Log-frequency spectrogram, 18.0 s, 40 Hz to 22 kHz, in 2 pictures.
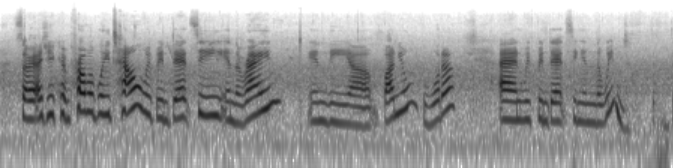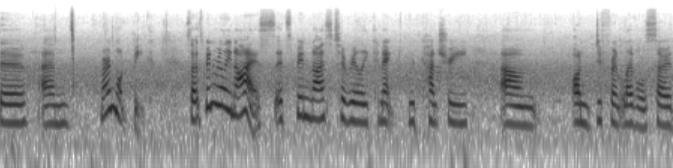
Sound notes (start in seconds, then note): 4.4 speaking in Woi Wurrung language; 9.1 speaking in Woi Wurrung traditional language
